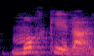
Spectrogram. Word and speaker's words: Morchella: Ça s'écrit avec un CH, ça se prononce Morchella, les morilles.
